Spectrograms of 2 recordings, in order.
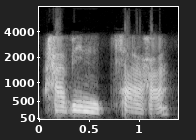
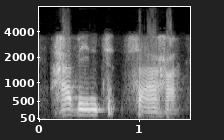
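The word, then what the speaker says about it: Ravintsara: Maybe to tell you about another favorite of mine is to talk about Havin Tsara, which is a very powerful antiviral, and it grows free in China, Japan, Taiwan.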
